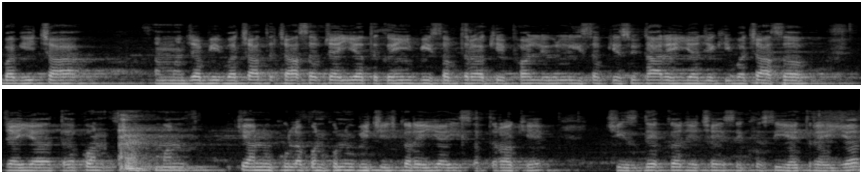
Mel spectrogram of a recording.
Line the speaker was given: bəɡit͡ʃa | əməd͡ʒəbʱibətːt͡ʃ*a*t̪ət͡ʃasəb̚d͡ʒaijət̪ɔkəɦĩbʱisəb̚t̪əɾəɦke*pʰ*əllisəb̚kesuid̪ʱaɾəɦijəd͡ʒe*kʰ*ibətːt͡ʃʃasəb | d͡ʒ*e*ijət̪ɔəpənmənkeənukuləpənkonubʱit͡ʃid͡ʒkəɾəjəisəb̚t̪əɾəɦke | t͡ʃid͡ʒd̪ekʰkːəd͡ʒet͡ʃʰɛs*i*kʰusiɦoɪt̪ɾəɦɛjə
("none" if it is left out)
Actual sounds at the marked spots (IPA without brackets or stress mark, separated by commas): a, pʰ, k, a, e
